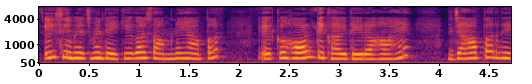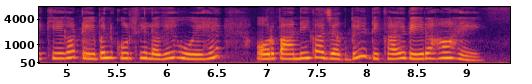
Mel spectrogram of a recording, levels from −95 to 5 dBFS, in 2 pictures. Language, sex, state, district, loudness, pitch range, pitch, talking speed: Hindi, female, Rajasthan, Jaipur, -17 LUFS, 260-295 Hz, 280 Hz, 190 wpm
